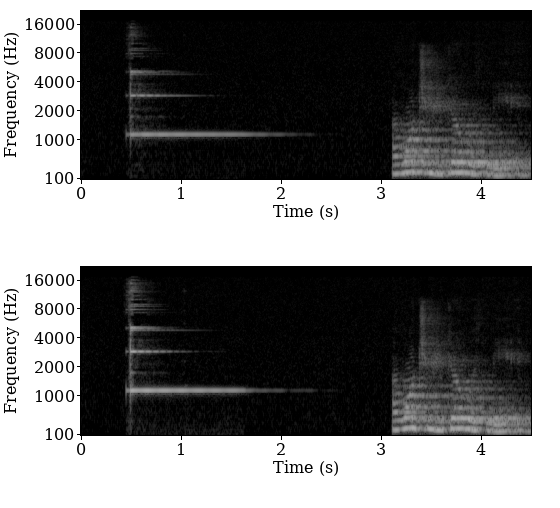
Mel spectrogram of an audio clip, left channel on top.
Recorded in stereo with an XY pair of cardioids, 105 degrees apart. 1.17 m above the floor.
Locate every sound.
0.5 s a bell: 55° right, 0.6 m
3.1 s a woman speaking: 20° right, 1.5 m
